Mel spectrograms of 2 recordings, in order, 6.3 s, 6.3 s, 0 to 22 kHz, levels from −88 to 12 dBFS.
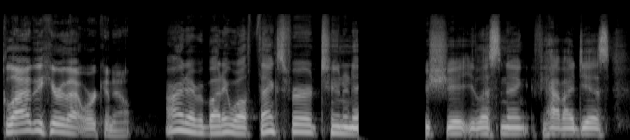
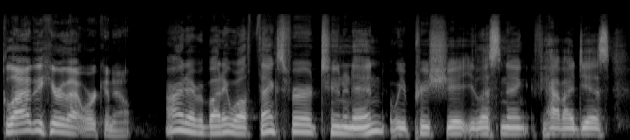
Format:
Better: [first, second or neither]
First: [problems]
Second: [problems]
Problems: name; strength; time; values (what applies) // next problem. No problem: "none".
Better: second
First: audio cutting out; at 3.5 s for 0.5 s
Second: none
